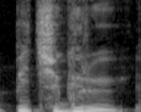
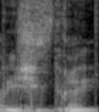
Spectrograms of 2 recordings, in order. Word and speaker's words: Pichegru: Ja, Pichegru. Ik wist niet hoe ik het moest uitspreken. – Ja, Pichegru, ja.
